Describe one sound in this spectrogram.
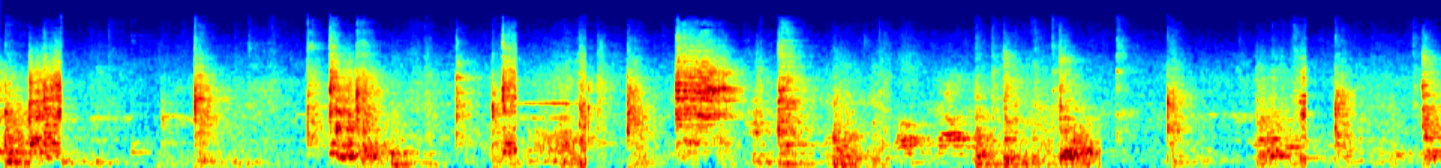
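Metal trays clatter and scrape as they slide into a steamer.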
